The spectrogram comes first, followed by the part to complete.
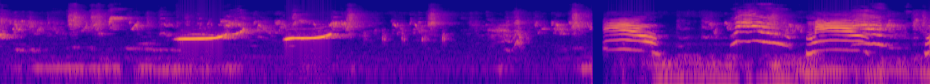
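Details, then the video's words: Talking pet parrot giving two rising whistles, then harsh, harmonic-rich squawking calls in quick bursts, with a low hum in the background. "this Parrot talking are non stoppable"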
